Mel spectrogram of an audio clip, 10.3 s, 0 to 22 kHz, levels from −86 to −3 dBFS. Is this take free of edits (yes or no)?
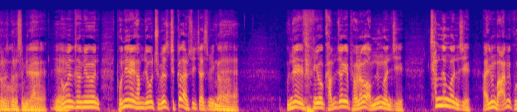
no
